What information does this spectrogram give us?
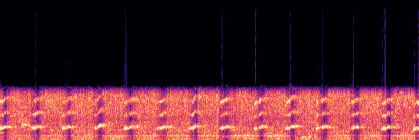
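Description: A toucan gives short, rising, squeaky yelps, repeated steadily about every two-thirds of a second, over a loud constant hiss and a low steady hum.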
